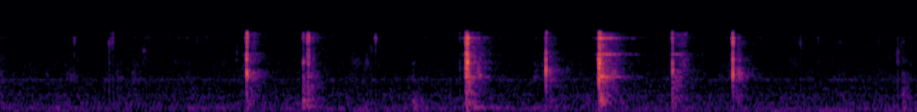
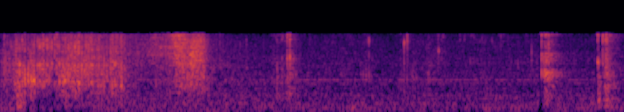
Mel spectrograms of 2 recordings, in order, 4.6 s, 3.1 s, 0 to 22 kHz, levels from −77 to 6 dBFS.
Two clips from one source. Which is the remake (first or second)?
first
